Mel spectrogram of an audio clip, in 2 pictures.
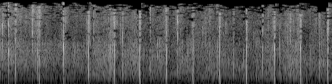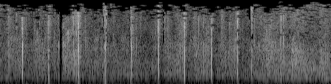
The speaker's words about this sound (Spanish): Un aplauso para todas y ellos.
